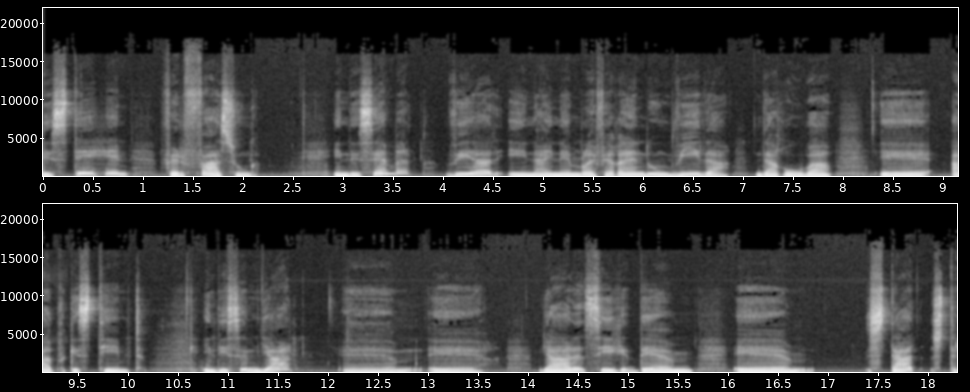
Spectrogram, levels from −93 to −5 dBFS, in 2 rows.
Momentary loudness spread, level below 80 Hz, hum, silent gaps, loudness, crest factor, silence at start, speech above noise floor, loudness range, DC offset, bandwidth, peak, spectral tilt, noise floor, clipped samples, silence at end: 11 LU; -52 dBFS; none; none; -13 LUFS; 14 dB; 0 s; 28 dB; 3 LU; under 0.1%; 16.5 kHz; 0 dBFS; -6 dB/octave; -41 dBFS; under 0.1%; 0 s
